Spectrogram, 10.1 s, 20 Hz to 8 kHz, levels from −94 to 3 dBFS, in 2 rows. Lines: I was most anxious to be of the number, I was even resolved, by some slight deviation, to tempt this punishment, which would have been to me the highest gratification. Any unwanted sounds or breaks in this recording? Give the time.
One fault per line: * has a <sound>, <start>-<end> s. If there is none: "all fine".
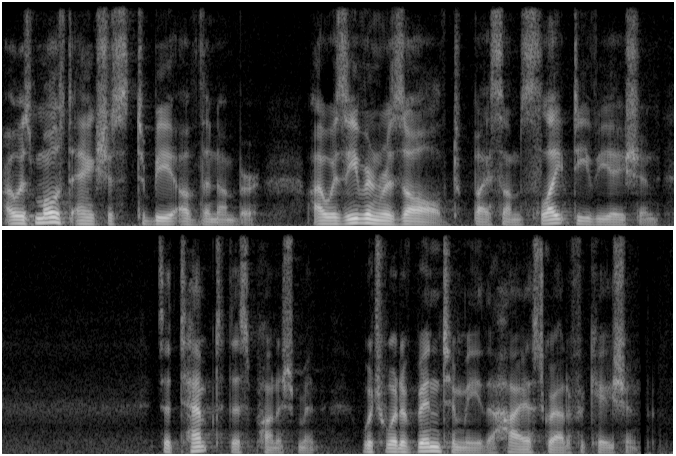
all fine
